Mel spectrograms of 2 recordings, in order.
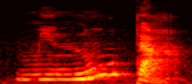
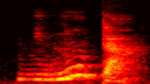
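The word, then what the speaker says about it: минута: Let's look at another word, minuta, minuta, minuta.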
